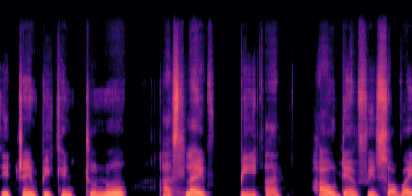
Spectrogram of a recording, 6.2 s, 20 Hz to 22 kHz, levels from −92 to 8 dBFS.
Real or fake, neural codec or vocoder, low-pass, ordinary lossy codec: fake; codec, 44.1 kHz, 7.8 kbps, DAC; 19.8 kHz; none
